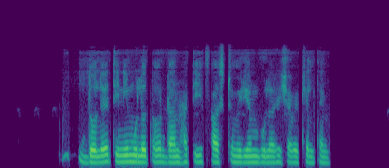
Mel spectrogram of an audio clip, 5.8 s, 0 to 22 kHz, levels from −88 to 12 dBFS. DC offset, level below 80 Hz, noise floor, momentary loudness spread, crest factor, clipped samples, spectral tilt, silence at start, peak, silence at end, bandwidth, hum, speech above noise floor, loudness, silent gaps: under 0.1%; -62 dBFS; -39 dBFS; 11 LU; 18 dB; under 0.1%; -8.5 dB/octave; 0.95 s; -2 dBFS; 0.9 s; 7.2 kHz; none; 20 dB; -20 LUFS; none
